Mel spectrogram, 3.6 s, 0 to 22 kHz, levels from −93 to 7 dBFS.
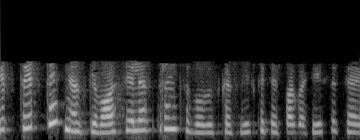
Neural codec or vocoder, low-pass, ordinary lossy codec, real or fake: none; 3.6 kHz; MP3, 24 kbps; real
